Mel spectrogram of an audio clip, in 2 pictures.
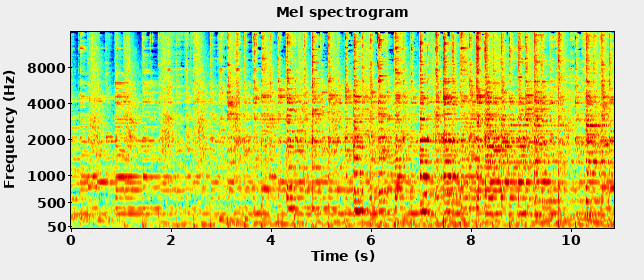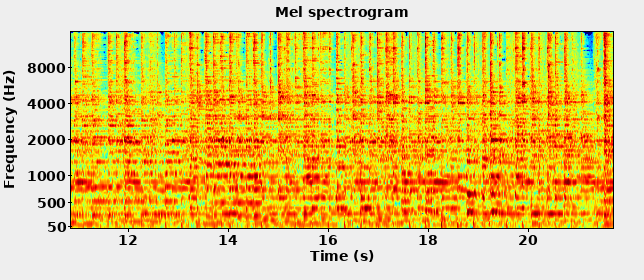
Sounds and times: Music: 0.0 - 21.7.

